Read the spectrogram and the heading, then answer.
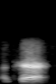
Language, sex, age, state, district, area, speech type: Hindi, male, 60+, Uttar Pradesh, Jaunpur, rural, conversation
